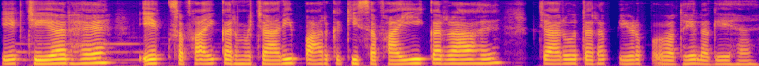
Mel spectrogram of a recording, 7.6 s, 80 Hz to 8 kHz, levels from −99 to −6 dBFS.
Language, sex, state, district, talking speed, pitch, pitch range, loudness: Hindi, female, Haryana, Jhajjar, 140 wpm, 185 Hz, 180-195 Hz, -17 LUFS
